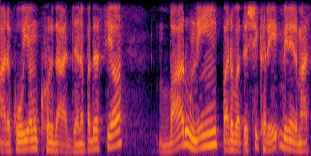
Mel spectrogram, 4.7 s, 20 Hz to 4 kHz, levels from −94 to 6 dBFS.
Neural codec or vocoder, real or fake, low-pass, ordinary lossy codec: none; real; 3.6 kHz; Opus, 24 kbps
